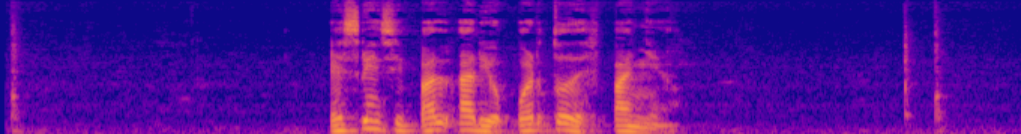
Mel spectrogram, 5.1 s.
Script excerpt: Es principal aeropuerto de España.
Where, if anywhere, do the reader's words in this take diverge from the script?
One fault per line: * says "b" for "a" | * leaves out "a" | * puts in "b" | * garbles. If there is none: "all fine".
all fine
